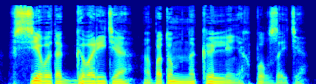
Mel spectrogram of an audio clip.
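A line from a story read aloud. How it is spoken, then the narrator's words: Shaky muttering under breath. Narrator (Russian): пробурчал под нос магистр, стараясь взять себя в руки, но выходило слабо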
